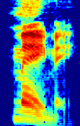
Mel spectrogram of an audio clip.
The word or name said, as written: mei4mei5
